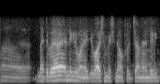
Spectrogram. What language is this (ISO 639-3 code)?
mal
